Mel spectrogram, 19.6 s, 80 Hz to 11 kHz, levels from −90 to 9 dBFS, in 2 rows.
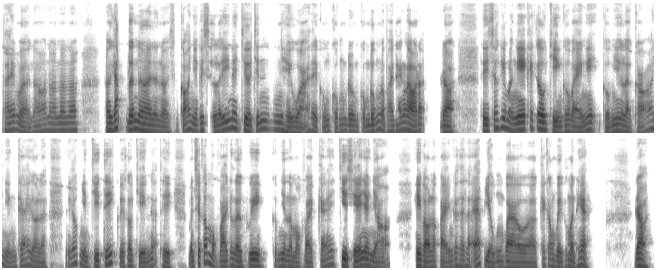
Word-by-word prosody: thấy 135 +2 -2
mà 100 -9 -1
nó 105 +5 -5
nó 125 0 -4
nó 130 +1 -2
nó 135 +1 -2 0.4
nó 130 - +3
gấp 170 +5 +2
đến 145 +2 +5
nơi 125 -5 +4
đây 115 -1 0
nồi 95 -3 -2 0.2
có - - +2
những 125 -5 -1
cái 135 - -1
xử 125 - -5
lý 130 +7 +2
nó 170 0 +1
chưa 120 -3 +3
chính 150 +6 -2 0.2
hiệu 95 -4 0
quả 95 +2 -1
thì 110 -5 -1
cũng 100 +3 -5
cũng 115 +4 -5
đúng 115 -2 -1
cũng 105 +1 -4
đúng 120 +5 0
là 145 - 0
phải 105 -1 -3
đáng 125 +5 -1
lo 115 -6 +6
đó. 125 - +1 0.3
Rồi, 105 0 +3 0.5
thì 120 0 +4
sau 165 +8 -2
khi 180 +1 0
mà 155 -6 0
nghe 135 +3 +6
cái 160 +3 -4
câu 145 -2 +7
chuyện 105 -8 +1
của 110 +2 -1
bạn 100 +2 +1
ấy, 140 0 -1
cũng 90 +3 -2
như 120 0 +1
là 100 -4 +1
có 95 +11 -4
những 100 -9 -4
cái, 115 +6 -3
gọi 100 -4 -2
là, 90 -1 -4 0.3
cái 130 - -7
góc 160 +1 -3
nhìn 110 -8 -2
chi 110 +3 0
tiết 145 +10 +1
về 100 - -2
câu 115 +2 -1
chuyện 95 -4 -1
đó - - -3
thì 95 -3 -1 0.2
mình 100 - -1
sẽ 150 - 0
có 180 - +2
một 160 - 0
vài 105 0 +2
cái 130 - -3
lời 105 -2 +3
khuyên 115 -1 +2
cũng 120 - -7
như 120 - +1
là 105 - 0
một 90 -2 -3
vài 95 -1 0
cái 125 +10 -4
chia 125 -3 +5
sẻ 110 -1 +4
nho 130 - +5
nhỏ, 95 -5 -1 0.4
hy 120 - +6
vọng 100 -2 +5
là 105 - -1
bạn 95 0 0
có 125 - -3
thể 110 -2 -2
là 115 - -3
áp 145 +5 +1
dụng 100 -1 0
vào, 95 -2 +3
à, 90 0 -1
cái 130 - -5
công 120 -3 -2
việc 100 -2 +2
của - - -8
mình - - +3
ha. - - +2 0.7
Rồi, 125 -2 +6
115 Hz, 305 wpm, -23 LUFS, 100-130 Hz, 0.7 s, câu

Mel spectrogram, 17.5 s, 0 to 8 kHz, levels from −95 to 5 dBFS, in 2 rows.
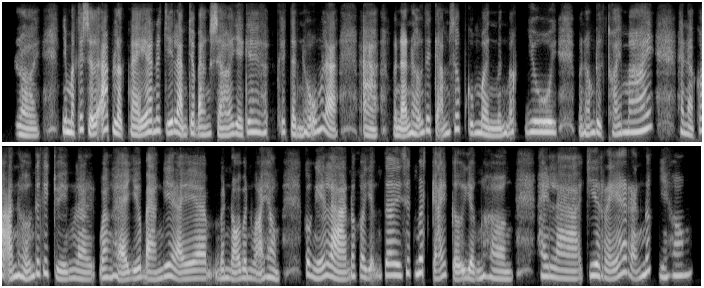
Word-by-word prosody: Rồi, 150 -5 0 0.3
nhưng 230 -2 +5
mà 205 - +4
cái 275 - 0
sự - - +5
áp 280 +1 +5
lực 190 -7 +4
này 165 -1 +4
á 225 - +6
nó 250 - +1
chỉ 210 0 +4
làm 210 -7 +4
cho 200 - +1
bạn 165 0 0
sợ 155 -3 +2
về 175 -3 +2
cái, 225 +2 +1
ờ, 215 - -2
cái 225 - -5
tình 175 -6 -1
huống 230 - +1
là, 285 - +4 0.3
à, 155 -5 +1 0.2
mình 165 - -1
ảnh 140 - +6
hưởng 195 0 +1
tới 255 0 -2
cảm 195 - -2
xúc 285 +5 -2
của 195 - -3
mình, 175 -8 +1
mình 150 +6 -1
mất 220 - -2
vui, 225 0 +4 0.3
mình 185 - -4
hông 180 - -1
được 205 -4 -2
thoải 175 +3 -3
mái, 225 +8 +2 0.3
hay 225 - -3
là 165 - 0
có - - -1
ảnh 215 - +3
hưởng 215 -1 +1
tới 270 - -2
cái 285 - -2
chuyện 165 -1 -2
là 165 -4 -2
quan 190 +1 -1
hệ 145 -10 +1
giữa 175 +5 0
bạn 155 -3 0
với 220 - +1
lại 170 +2 +1
bên 180 +1 -3
nội, 150 -1 0
bên 180 +1 -2
ngoại 170 - -1
hông? 195 -4 -1 0.3
Có 255 - 0
nghĩa 185 0 -1
là 155 -10 +4
nó 220 - -5
có 210 -1 -3
dẫn 220 +4 -4
tới 240 -1 +1
xích 280 +2 -6
mích, 290 +1 +2
cãi 230 +4 -2
cự, 150 - -1
giận 170 -2 0
hờn 170 -7 -3 0.3
hay 220 -2 -1
là 175 -4 -1
chia 235 0 +2
rẽ, 195 - -1
rạn 220 - -3
nứt 315 +6 -1
gì 200 -2 -4
hông? 235 +2 -3
195 Hz, 275 wpm, -21 LUFS, 170-225 Hz, 0.3 s, á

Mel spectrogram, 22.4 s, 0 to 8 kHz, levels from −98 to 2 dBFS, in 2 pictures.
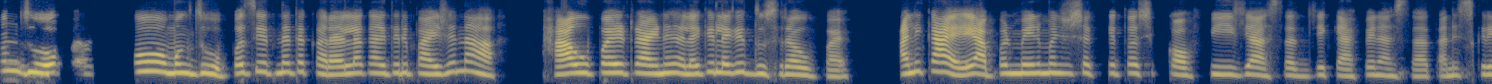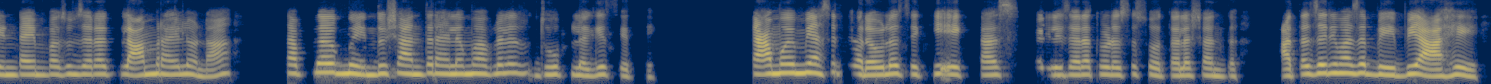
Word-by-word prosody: पण 350 -1 0
झोप 290 0 +4
अ, - - -8 0.4
हो 335 -1 +6
मग 295 0 +4
झोपच 270 +1 0
येत 320 - 0
नाही, 310 0 -1
तर 320 - -1
करायला 255 +2 +2
काहीतरी 285 0 -2
पाहिजे 265 +3 +1
ना? 320 -8 +2 0.4
हा 250 +2 +8
उपाय 295 +1 +4
ट्राय 275 -2 +5
नाही 290 +2 +2
झाला, 255 -2 +2
की 315 -1 -1
लगेच 290 0 +1
दुसरा 250 -1 -1
उपाय 190 -4 -4 0.4
आणि 290 +5 +5
काय 320 -7 +8
आहे, 225 +3 +6
आपण 265 +2 +4
मेन 280 0 +3
म्हणजे 285 -1 -1
शक्यतो 275 0 -7
अशी 275 0 -5
कॉफी 240 +1 -4
जे 245 +3 -5
असतात 215 -1 -2
जे 230 - -6
कॅफेन 210 +3 -4
असतात 190 -2 -7
आणि 210 +2 -6
स्क्रीन 235 +2 -4
टाईमपासून 240 +1 -4
जरा 245 +1 -3
लांब 230 +3 +1
राहिलो 245 0 -3
ना, 195 +6 -5 0.4
तर - - -3
आपलं 300 +3 0
मेंदू 255 -1 +1
शांत 260 -1 -1
राहिल्यामुळे 260 0 0
आपल्याला 275 +2 -5
झोप 240 -1 -4
लगेच 225 +1 -4
येते. 180 -2 -14 0.7
त्यामुळे 265 +3 +4
मी 285 +1 +3
असं 285 +1 -2
ठरवलंच 235 +1 -1
आहे, 240 - -4
की 260 +4 -8
1 230 -1 -2
तास 225 0 -5 0.2
पहिले 225 0 -7
जरा 230 +1 -2
थोडंसं 235 0 -5
स्वतःला 215 -2 -5
शांत 200 -2 -7 0.4
आता 205 +5 -2
जरी 280 +2 +2
माझा 285 0 +2
बेबी 235 -1 0
आहे, 200 +1 +3
250 Hz, 190 wpm, -23 LUFS, 225-280 Hz, 0.7 s, हा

